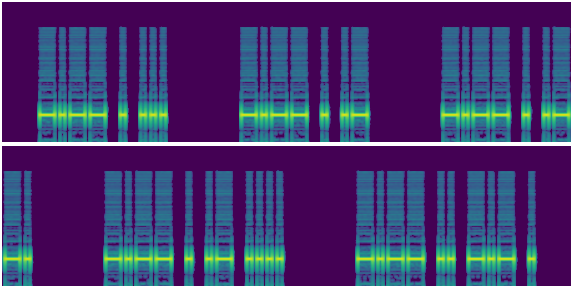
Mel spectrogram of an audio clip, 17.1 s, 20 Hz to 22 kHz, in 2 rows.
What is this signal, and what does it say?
Morse code, heard as a keyed tone, about 16 wpm, 800 Hz. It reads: YES YEA YEP YEAH YIKE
